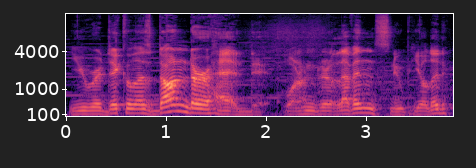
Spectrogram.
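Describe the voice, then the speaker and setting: A man with a bright, forceful voice reads fan fiction aloud as comedy. His delivery is theatrical and heavily emphatic, over music in the background. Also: mid-range voice, moderate pace. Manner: theatrical, emphatic, with sudden shouts. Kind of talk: over-dramatic comedic reading.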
